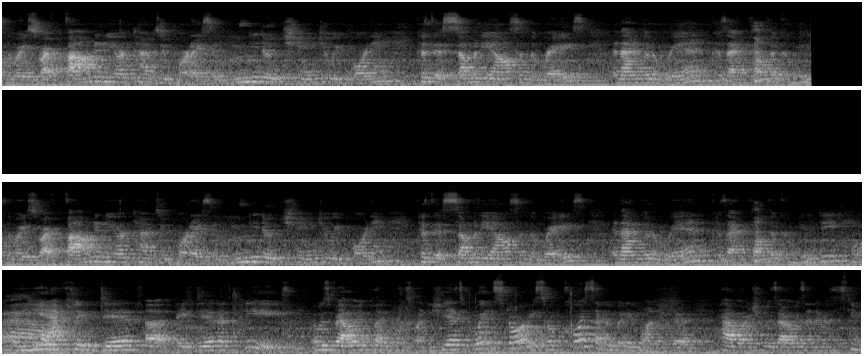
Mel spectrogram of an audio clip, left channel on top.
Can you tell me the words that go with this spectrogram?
the race. So I found a New York Times report. I said, you need to change your reporting because there's somebody else in the race. and I'm gonna win because I'm from the community. And he actually did, they did a piece. It was Valerie Plankton's one. She has a great story, so of course everybody wanted to have her, and she was always on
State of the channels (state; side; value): drops out; left; at 8.1 s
